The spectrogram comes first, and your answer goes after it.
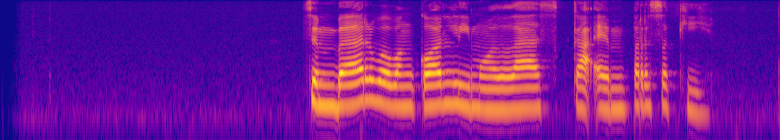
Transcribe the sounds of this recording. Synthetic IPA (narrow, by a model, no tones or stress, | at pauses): d̥ʒ̥ə̤mbarwəwəŋkɔnlimolaskaʔɛmpərsəɡ̥i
